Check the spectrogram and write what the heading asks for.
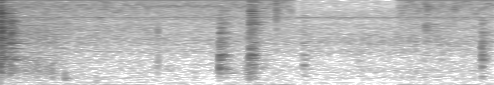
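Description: Quiet workshop background with a couple of faint light clicks about a second in.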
